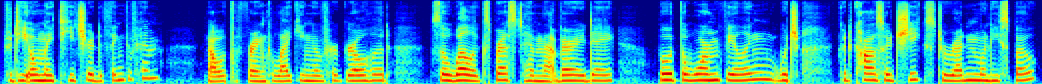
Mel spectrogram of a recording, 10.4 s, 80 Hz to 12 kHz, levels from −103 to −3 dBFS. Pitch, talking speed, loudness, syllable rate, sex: 225 Hz, 230 wpm, -18 LUFS, 5.8 syllables/s, female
